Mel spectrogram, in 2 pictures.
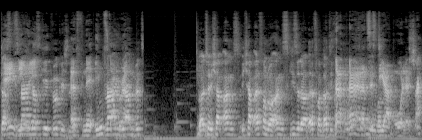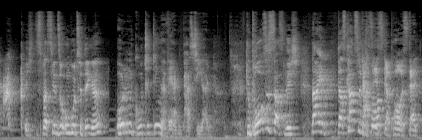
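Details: Adult male speaker; normal speech.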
